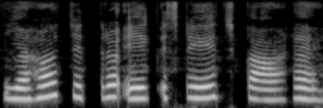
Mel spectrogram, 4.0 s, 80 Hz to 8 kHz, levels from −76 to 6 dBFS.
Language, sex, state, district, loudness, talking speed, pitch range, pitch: Hindi, female, Madhya Pradesh, Dhar, -15 LUFS, 90 wpm, 255-290 Hz, 270 Hz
